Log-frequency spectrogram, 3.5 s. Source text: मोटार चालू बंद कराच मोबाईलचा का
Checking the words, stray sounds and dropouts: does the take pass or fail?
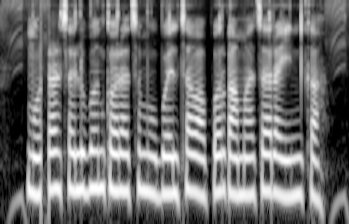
fail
